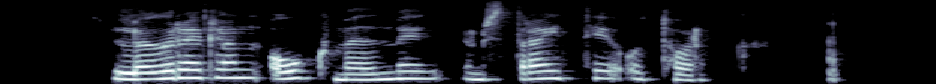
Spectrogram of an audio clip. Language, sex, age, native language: Icelandic, female, 20-29, Icelandic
